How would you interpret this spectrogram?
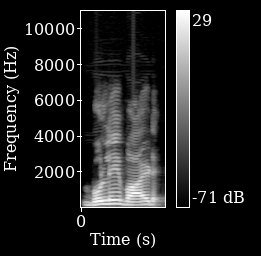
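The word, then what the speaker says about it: boulevard: हैं तो उसको बोल बोल लेवर्ड बोले वार्ड बोले वार्ड इस तरीके से आप इसको प्रोनाउंस करेंगे और इसका मतलब होता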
